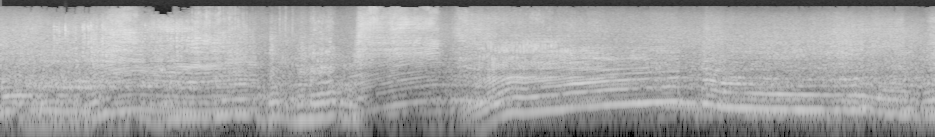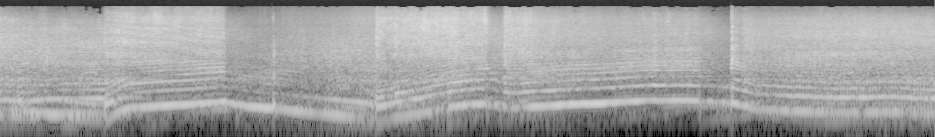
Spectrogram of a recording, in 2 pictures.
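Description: Wreck-race car engine revving hard, its pitch climbing and dropping again and again, every two to four seconds, as the car accelerates and lifts off around the track.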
